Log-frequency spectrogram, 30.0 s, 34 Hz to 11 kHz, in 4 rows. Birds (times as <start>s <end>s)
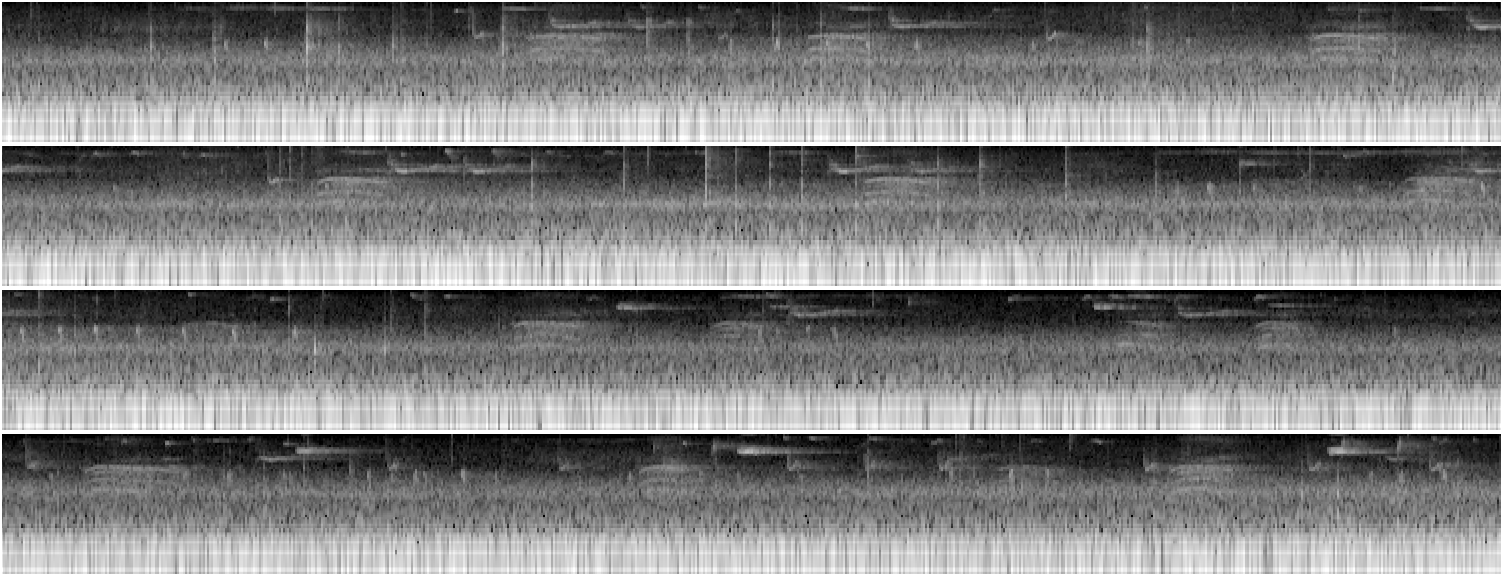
0.1s 18.0s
